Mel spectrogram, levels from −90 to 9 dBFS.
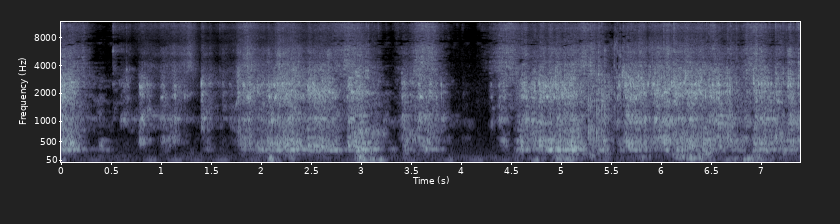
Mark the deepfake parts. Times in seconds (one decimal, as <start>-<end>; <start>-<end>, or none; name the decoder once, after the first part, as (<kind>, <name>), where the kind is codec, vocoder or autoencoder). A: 0.6-2.7 (autoencoder, DAC-VAE); 5.7-6.4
